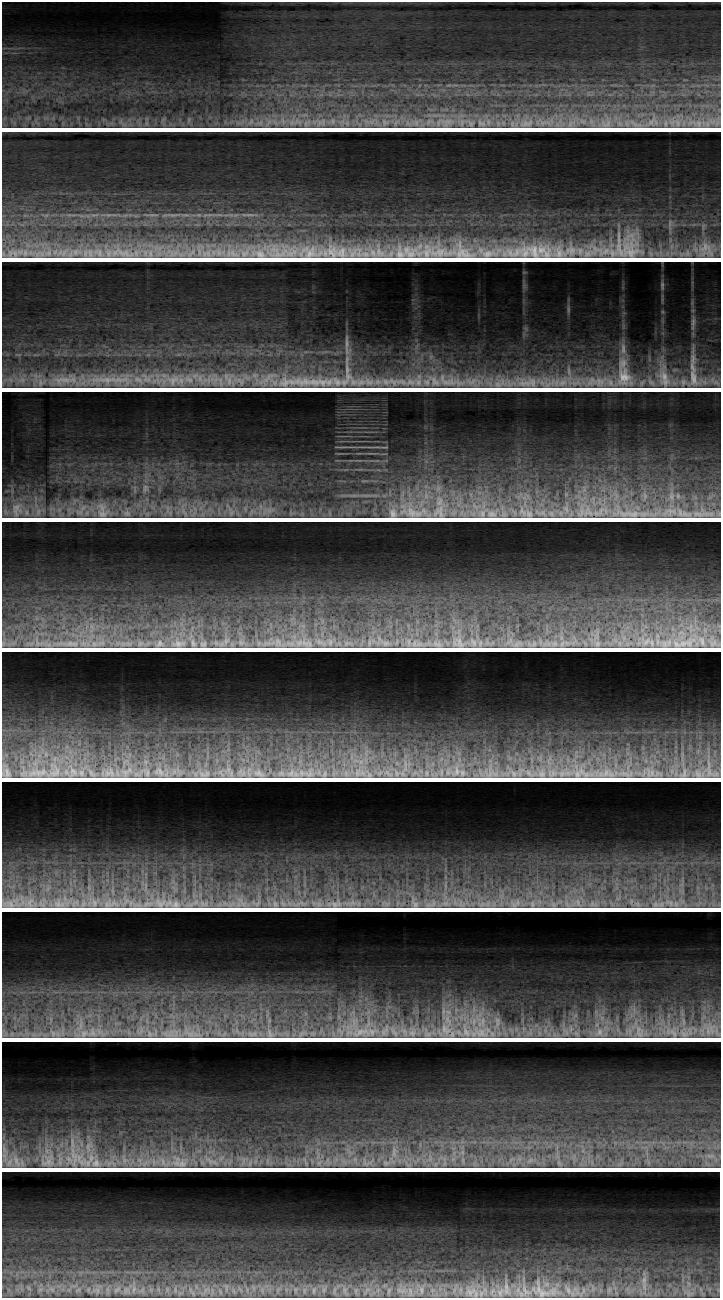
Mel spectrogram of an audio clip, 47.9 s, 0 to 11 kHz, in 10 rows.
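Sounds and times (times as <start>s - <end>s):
heavy diesel machinery running: 0.0s - 13.6s, 14.6s - 47.9s
horn toot: 16.6s - 17.0s.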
